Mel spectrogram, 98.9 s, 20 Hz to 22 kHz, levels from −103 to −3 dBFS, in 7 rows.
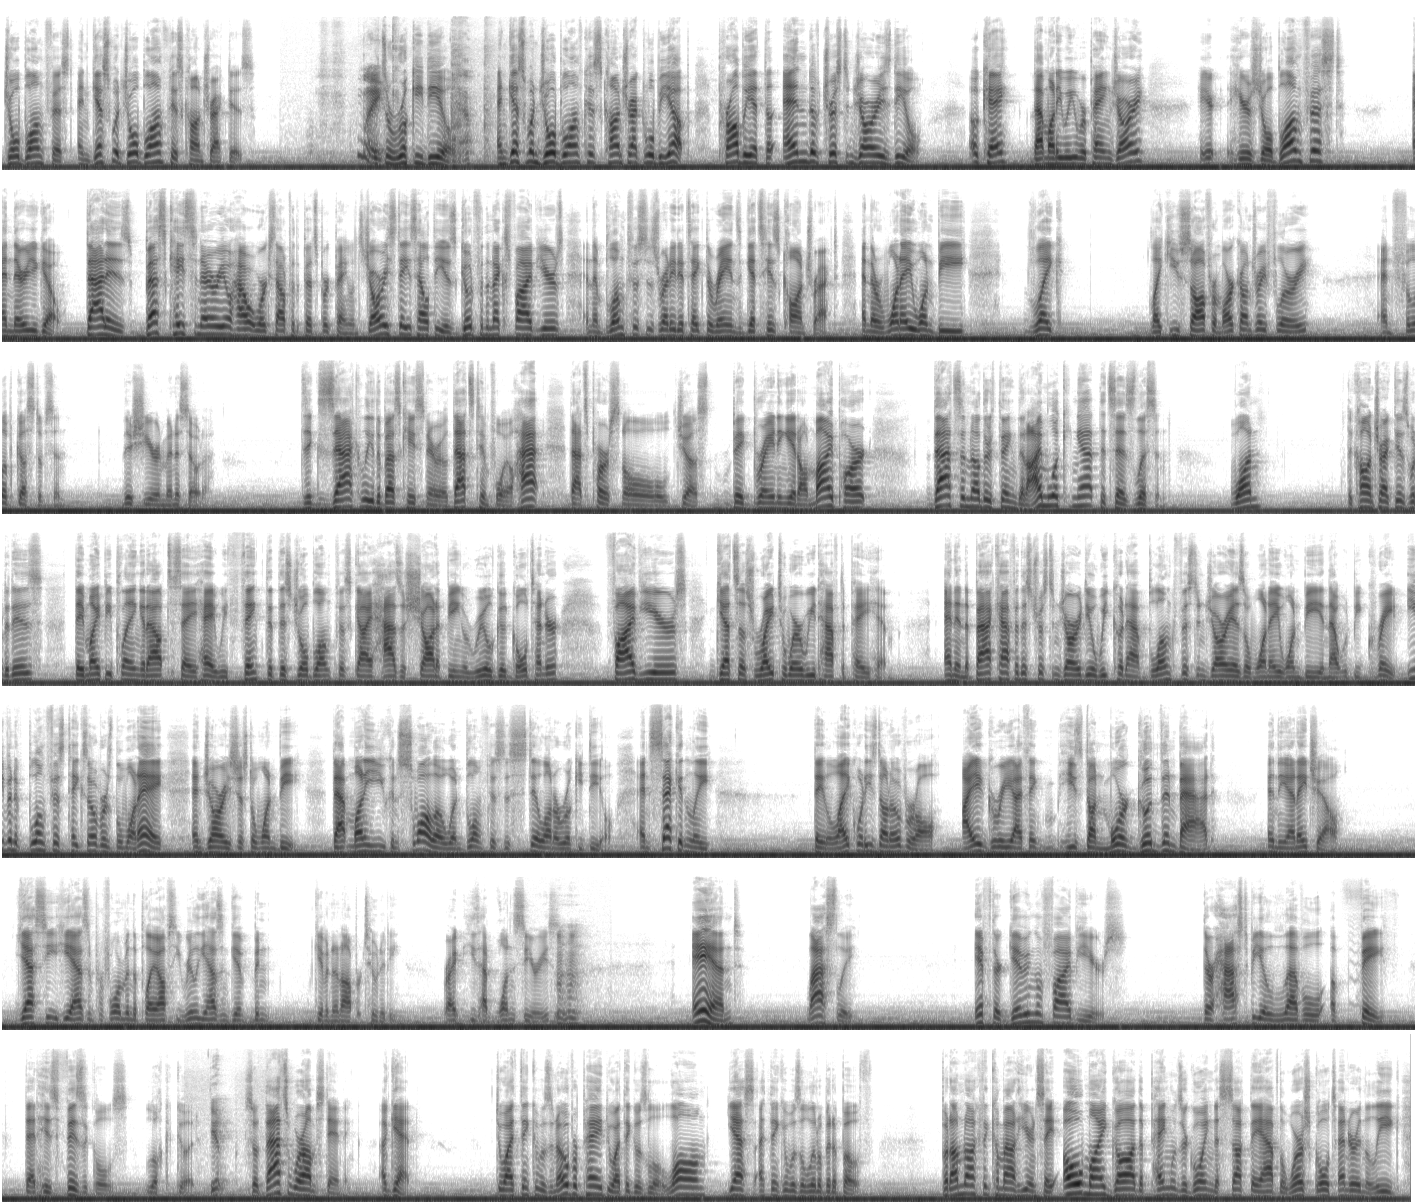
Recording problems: low rumble; noticeable; throughout; 15 dB below the speech

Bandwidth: 15 kHz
